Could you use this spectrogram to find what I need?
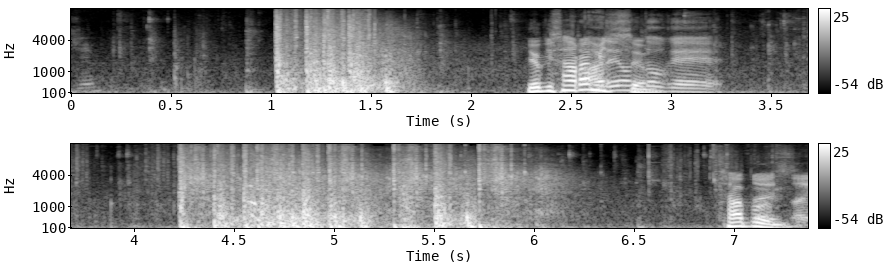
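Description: A rifle fires loudly in short bursts.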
